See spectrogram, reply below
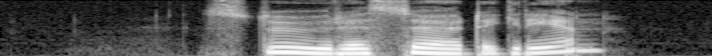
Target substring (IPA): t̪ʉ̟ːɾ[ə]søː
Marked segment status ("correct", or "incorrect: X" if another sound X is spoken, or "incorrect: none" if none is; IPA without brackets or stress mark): correct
